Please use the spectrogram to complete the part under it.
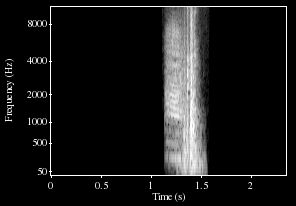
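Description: A wooden chest creaks shut.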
